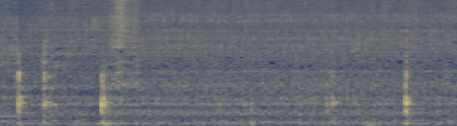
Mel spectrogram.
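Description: Peeled, marinated shrimp stir-fry with garlic in a pan, giving a steady close sizzle broken by a few sharp clinks and scrapes of stirring, with no talk.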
